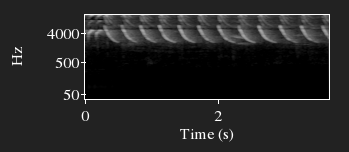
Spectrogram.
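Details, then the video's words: Canary singing vigorously as a provoking lure for other canaries: a steady tour of about eleven identical falling, swept whistles, each dropping sharply in pitch, repeated roughly three times a second. "suara burung kenari gacor ini paling ampuh untuk pancingan kenari agar Nyaut emosi"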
